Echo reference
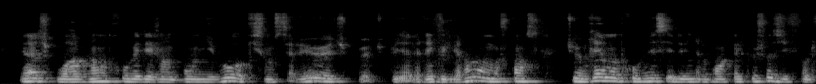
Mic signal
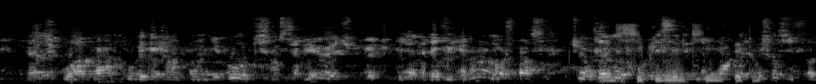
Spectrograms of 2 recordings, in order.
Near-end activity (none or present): present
